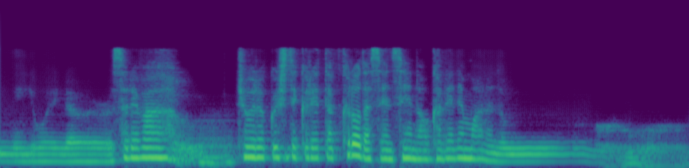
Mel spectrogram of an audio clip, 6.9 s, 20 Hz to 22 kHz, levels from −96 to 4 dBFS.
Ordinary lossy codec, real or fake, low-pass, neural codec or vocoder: none; fake; none; codec, 16 kHz, 0.5 kbps, X-Codec, WavLM features, trained on Multilingual LibriSpeech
